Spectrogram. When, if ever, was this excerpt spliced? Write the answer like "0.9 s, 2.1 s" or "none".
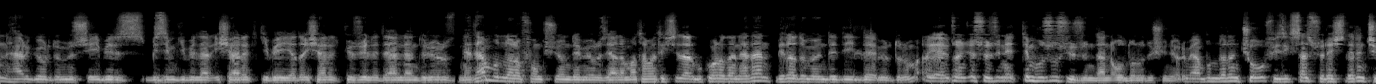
4.5 s, 8.8 s, 9.5 s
